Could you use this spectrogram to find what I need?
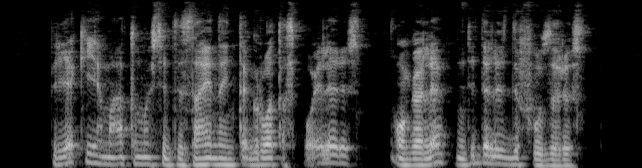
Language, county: Lithuanian, Panevėžys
